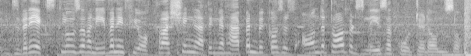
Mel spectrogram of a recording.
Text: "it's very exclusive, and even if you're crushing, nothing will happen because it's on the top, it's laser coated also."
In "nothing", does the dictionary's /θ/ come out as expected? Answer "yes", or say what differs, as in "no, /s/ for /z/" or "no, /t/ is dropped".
no, /t/ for /θ/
